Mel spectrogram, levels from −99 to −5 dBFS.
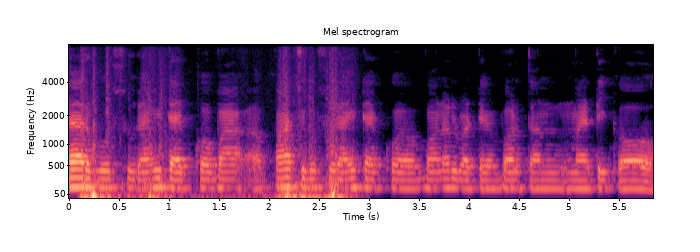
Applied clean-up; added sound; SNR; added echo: none; Bird; 0 dB; reverberation time 0.3 s.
